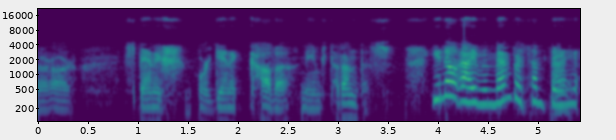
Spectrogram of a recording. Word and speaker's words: Tarantas: Because, you know, I am blonde here, but is it Tarantas? Tarantas? You're doing great. Tarantas.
